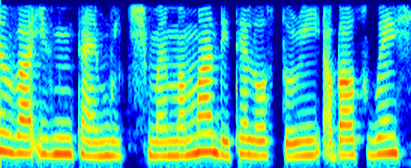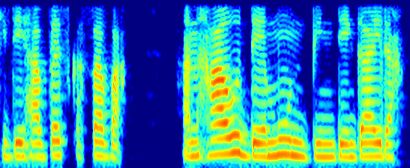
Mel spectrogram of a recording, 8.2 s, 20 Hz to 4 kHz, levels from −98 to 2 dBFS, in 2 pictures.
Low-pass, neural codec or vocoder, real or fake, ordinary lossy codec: 3.6 kHz; none; real; none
